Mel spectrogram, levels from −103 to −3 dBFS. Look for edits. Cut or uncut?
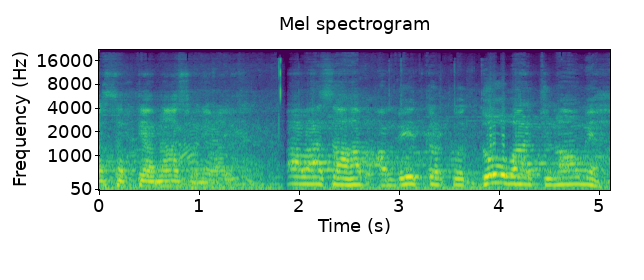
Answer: cut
